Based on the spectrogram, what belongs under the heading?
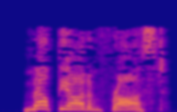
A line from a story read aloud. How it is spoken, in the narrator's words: another voice shouted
